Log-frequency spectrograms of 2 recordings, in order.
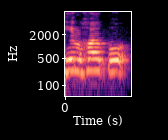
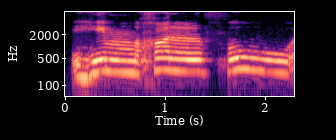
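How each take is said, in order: First: The mim is rushed so the sound jumps ahead. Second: The mim is held for one full, even beat. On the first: The speaker calls it wrong. "itu loncat" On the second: The speaker calls it right. "satu ketukan"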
